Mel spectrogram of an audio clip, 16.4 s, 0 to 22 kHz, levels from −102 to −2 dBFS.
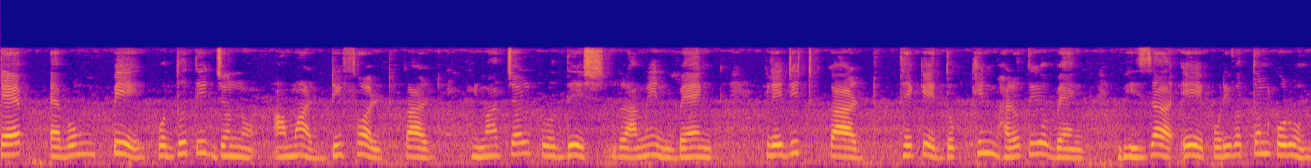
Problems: constant background noise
